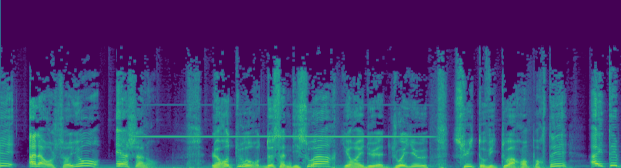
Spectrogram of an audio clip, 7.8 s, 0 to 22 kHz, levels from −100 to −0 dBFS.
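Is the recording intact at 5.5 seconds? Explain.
No. At 5.5 seconds a feedback whistle is still sounding, in its final moments. It is a thin, steady tone at 4.2 kHz, sitting about 15 dB beneath the main sound and swelling and fading slowly in level, running from 1.55 s to 5.53 s. The likely cause is a loudspeaker-to-microphone loop held right at the edge of feedback: that one frequency keeps recirculating and sustaining itself without building up into a runaway howl.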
